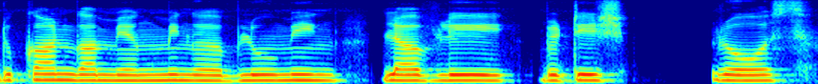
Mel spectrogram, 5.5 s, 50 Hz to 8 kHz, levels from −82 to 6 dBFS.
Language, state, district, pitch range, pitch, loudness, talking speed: Nyishi, Arunachal Pradesh, Papum Pare, 190-195 Hz, 195 Hz, -13 LUFS, 110 wpm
